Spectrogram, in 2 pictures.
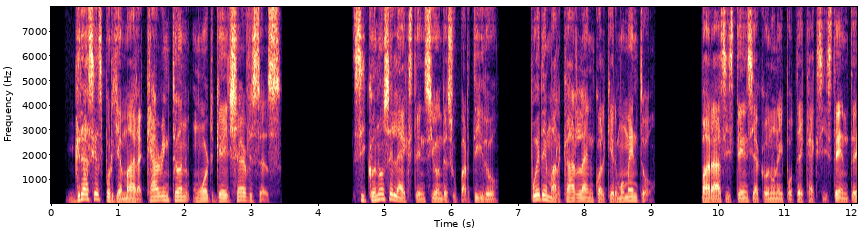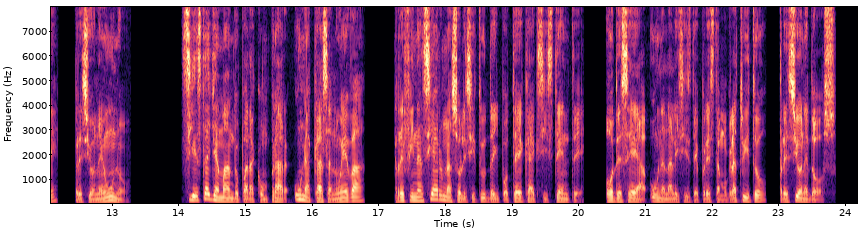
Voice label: IVR Latam Spanish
